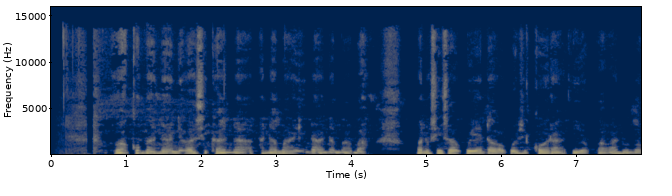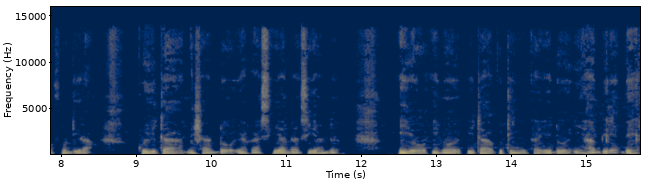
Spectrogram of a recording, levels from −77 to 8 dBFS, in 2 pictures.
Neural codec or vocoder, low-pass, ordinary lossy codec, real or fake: vocoder, 44.1 kHz, 128 mel bands every 512 samples, BigVGAN v2; 14.4 kHz; MP3, 64 kbps; fake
